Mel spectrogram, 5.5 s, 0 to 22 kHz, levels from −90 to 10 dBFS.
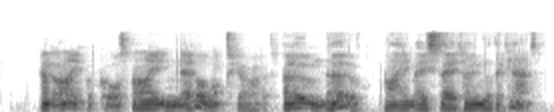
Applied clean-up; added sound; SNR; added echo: neural mask model DeepFilterNet 3.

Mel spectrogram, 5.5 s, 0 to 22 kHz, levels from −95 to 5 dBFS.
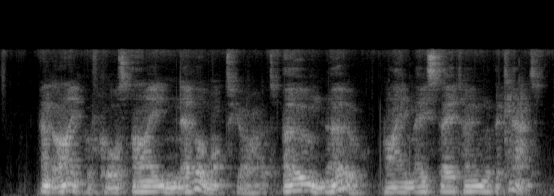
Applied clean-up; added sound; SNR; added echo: neural separator model SepFormer DNS4.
